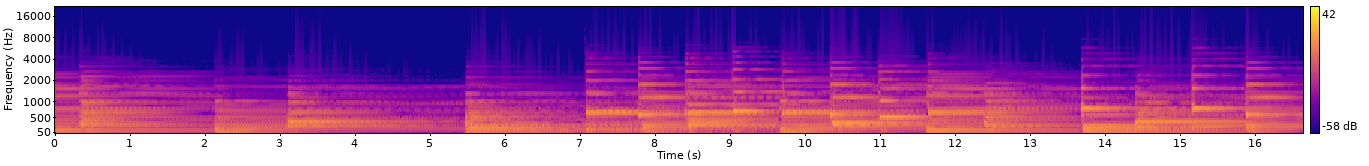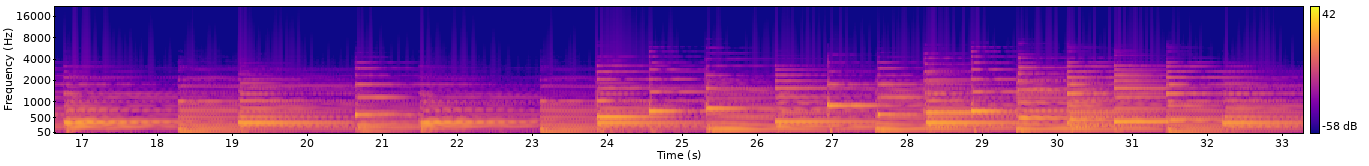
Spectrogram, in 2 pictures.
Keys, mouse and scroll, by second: 0.5-1.6 drag, 1.8-3.8 drag, 5.1-6.2 middle drag, 6.2-7.1 scroll up 1, 7.1-9.0 drag, 9.0-10.2 middle drag, 10.2-11.7 drag, 12.4 scroll down 2, 12.5 middle click, 13.0-13.4 scroll up 1, 13.4-14.5 drag, 15.1 middle click, 15.7 s, 16.4 scroll down 5, 16.5 scroll up 1, 16.6 middle click, 16.9 scroll down 1, 17.0-18.1 shift+middle drag, 18.1 g, 18.6 middle click, 18.7 scroll up 1, 18.8 shift+middle click, 19.1 shift+a, 21.7-23.0 drag, 23.0 scroll up 2, 23.3-25.8 middle drag, 25.8 click, 26.5 ctrl+z, 27.3 shift+a, 29.2 click, 29.9 Delete, 30.1 scroll down 2, 30.2 middle click, 31.0 click, 31.3 shift+middle click, 31.9-32.3 scroll up 2, 32.4 middle click, 32.8 g.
